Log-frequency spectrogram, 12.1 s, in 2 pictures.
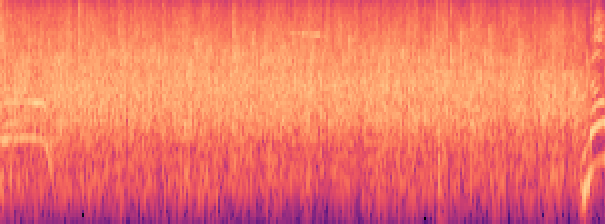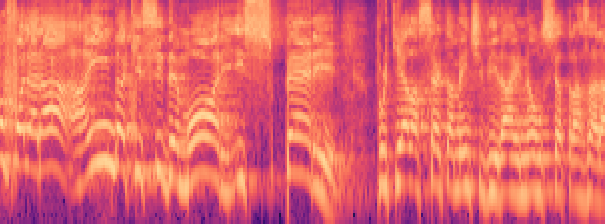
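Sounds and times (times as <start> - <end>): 
audience applause: 0.0 - 6.5
speech: 5.8 - 12.0.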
